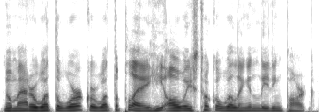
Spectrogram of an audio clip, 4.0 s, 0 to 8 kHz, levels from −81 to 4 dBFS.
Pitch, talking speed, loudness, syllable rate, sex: 130 Hz, 255 wpm, -15 LUFS, 5.6 syllables/s, male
